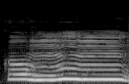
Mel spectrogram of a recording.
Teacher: Kum masuk ke hidung, selain mengatup ya, selain asyafatain 2 bibirnya tertutup, ini al khaisum masuk hidung ya, rongga hidung. Ini al khaisum.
